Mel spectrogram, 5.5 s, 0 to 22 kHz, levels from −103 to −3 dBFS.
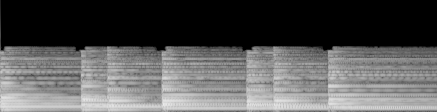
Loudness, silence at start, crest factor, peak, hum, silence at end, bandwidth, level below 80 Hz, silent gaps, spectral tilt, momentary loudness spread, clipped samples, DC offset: -19 LUFS; 0 s; 16 dB; -2 dBFS; none; 0 s; 4 kHz; -50 dBFS; none; -11.5 dB/octave; 8 LU; under 0.1%; under 0.1%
